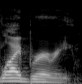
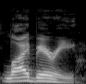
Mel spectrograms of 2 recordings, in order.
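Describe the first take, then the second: First: A careful, standard pronunciation of the word. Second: A lazy, sloppy pronunciation of the word. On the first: The speaker calls it right. "instead of" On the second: The speaker calls it wrong. "lazy, bad word substitutes"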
